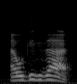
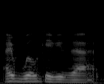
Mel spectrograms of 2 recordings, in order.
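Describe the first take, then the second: First: High, loud mock concession; grudging concession. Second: Said in the usual way. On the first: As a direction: concede it with an eye-roll. Grudging concession, then plain.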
